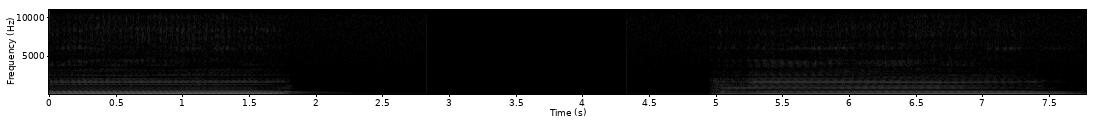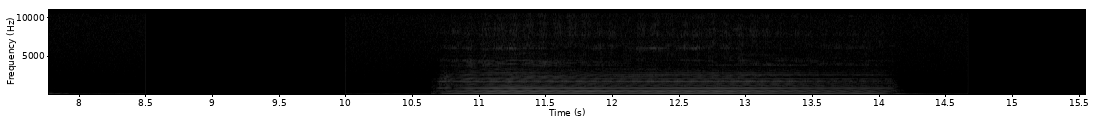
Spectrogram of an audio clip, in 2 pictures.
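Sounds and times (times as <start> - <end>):
double bass bowed pianissimo on the D string: 0.0 - 2.0, 5.0 - 8.0, 10.6 - 14.3.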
